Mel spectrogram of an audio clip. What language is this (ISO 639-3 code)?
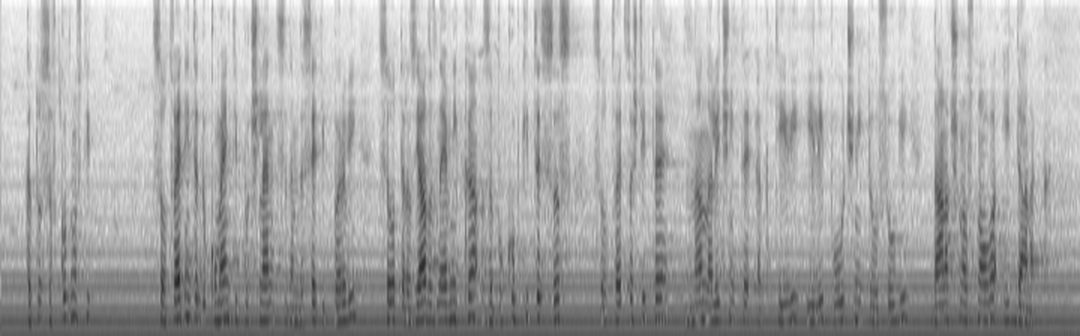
bul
